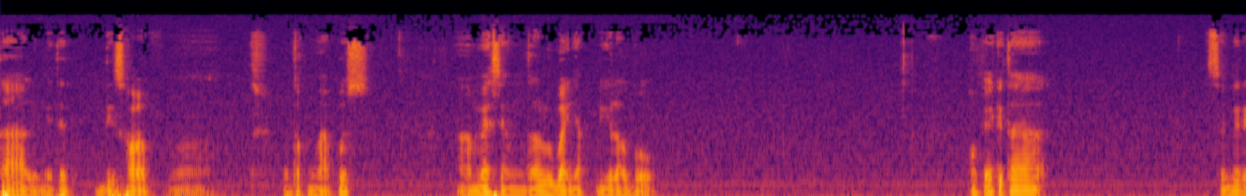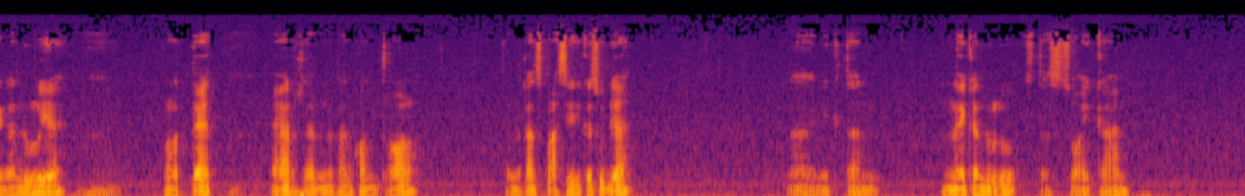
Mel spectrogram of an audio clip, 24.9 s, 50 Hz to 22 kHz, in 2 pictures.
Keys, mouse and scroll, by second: 4.6 middle click, 5.1 middle click, 5.6 middle click, 6.3 Tab, 6.8 middle click, 7.3 a, 7.5 a, 7.8 middle click, 8.2 middle click, 8.8 click, 9.1 ctrl+middle click, 9.3 ctrl+middle click, 9.7 ctrl+middle click, 12.9 r, 19.2 middle click, 20.2 middle click, 22.2 click, 23.8 click.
